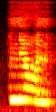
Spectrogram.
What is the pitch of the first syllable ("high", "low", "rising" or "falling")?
falling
